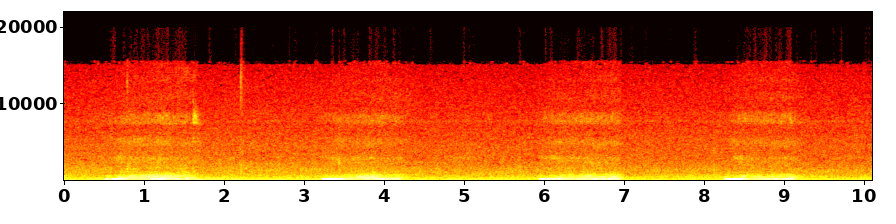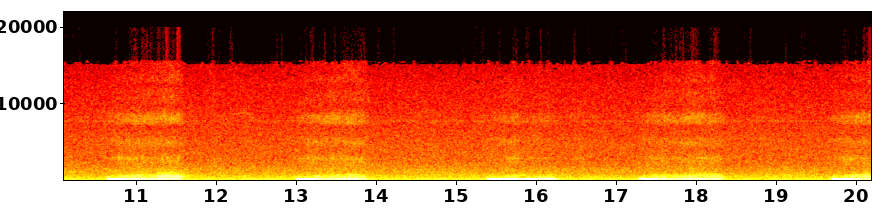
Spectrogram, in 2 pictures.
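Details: Sleeping cat snoring indoors: soft, low, throaty rasps repeated about every two to two and a half seconds, nine breaths in steady rhythm, quiet room.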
